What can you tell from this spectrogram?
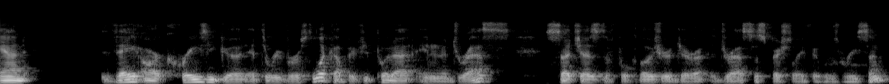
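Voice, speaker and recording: Very deep and low, this man's voice has vocal fry and a dark, mellow tone. He speaks at a moderate pace with ordinary pitch variation over a quiet background. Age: 50s. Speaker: webinar presenter, surplus funds business owner. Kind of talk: live webinar training and Q&A. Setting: live online webinar with chat. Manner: casual, conversational.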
